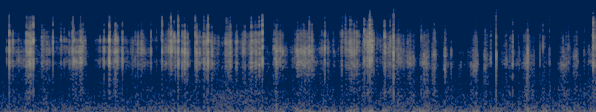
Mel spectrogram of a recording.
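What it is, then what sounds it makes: Metal thimbles tapped together. Small hollow metal thimbles worn on gloved fingertips are pattered and tapped against one another in front of the microphones. The result is a quiet, continuous run of quick, light metallic clicks and rattles, bright and high with almost no low end. Each tick dies away almost instantly.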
